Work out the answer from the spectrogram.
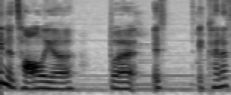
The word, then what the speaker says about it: Natalia: don't know me natalia people pronounce my name like natalia which i don't really care um i say natalia but it it kind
